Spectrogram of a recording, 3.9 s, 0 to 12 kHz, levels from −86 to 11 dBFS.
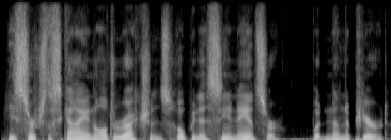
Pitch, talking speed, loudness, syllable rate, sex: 110 Hz, 230 wpm, -20 LUFS, 6.3 syllables/s, male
